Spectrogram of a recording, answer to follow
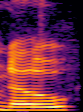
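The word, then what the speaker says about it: know: And then silent letters. So much fun. So much fun in spelling. Because you want to spell no, N-O-W, and it can't be.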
